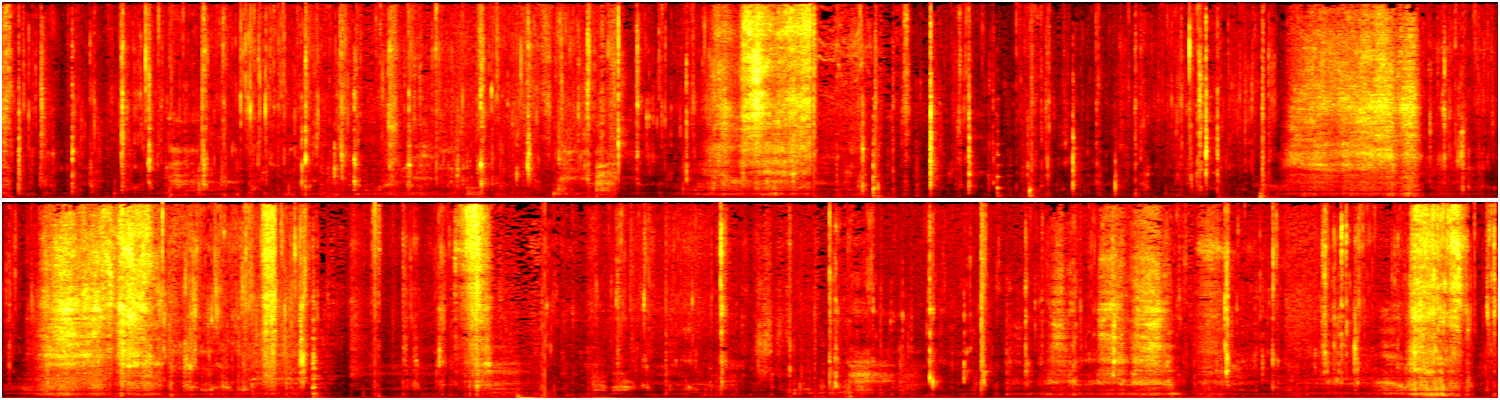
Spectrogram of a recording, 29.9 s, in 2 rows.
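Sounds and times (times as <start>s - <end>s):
wet chewing: 0.0s - 29.9s
low hum: 16.6s - 29.0s.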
